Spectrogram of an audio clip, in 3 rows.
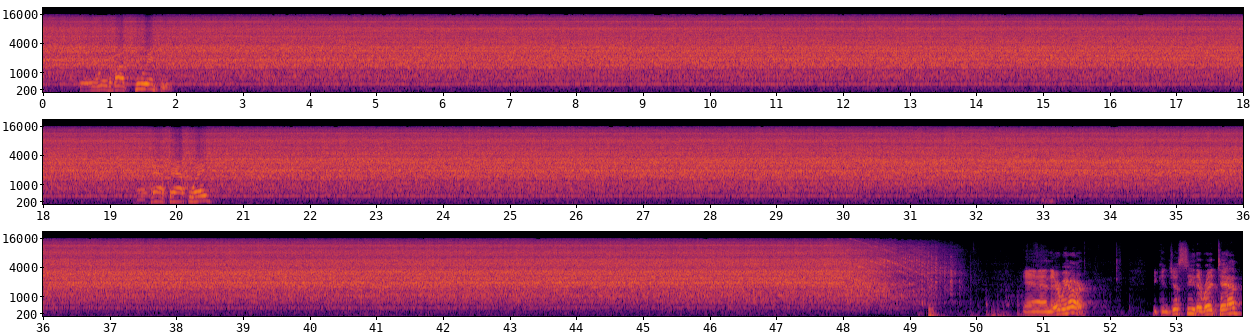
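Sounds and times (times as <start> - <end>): electric drill whirring: 0.0 - 50.3.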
